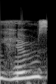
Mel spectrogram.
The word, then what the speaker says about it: hymns: sing hymns the letter n is silent in this word we will come later and dig into the meaning of this word new word they used to sing hymns in a comfortable private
